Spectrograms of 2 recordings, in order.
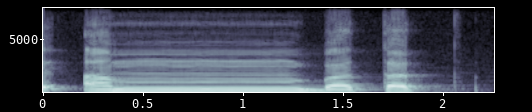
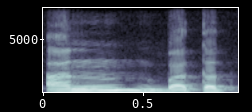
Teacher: यहाँ पर लगेगा इक़लाब, क्योंकि नून साकिन के बाद यहाँ पर देखिए बा है, और जहाँ भी नून साकिन और तनवीन के बाद बा आता है वहाँ पर हम इक़लाब करते हैं, यानी इस नून साकिन को हम नहीं पढ़ेंगे। यहाँ पर जो मीम है हम इसको पढ़ेंगे। इसको हम पढ़ेंगे अम्बतत।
